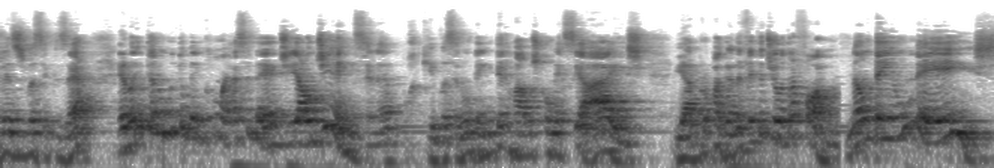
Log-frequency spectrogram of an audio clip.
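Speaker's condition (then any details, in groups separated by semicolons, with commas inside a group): No condition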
